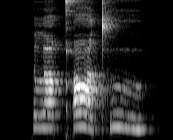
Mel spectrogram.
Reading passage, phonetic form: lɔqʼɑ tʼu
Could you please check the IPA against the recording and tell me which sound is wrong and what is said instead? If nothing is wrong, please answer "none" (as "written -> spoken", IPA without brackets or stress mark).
none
